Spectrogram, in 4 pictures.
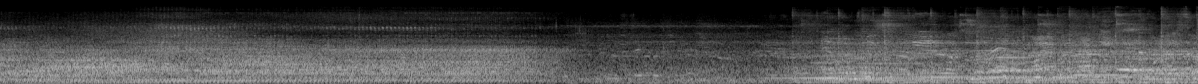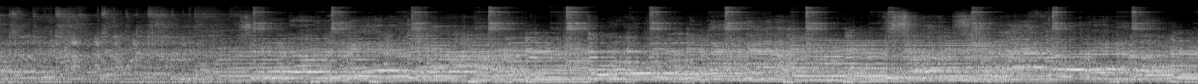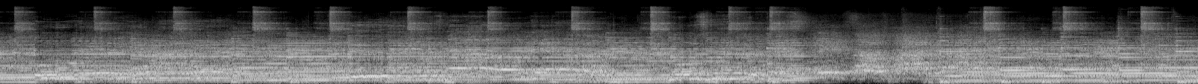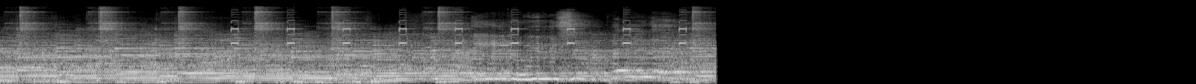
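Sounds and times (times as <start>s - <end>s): man singing into a microphone: 8.1s - 32.1s, 39.5s - 43.1s
steady beat: 38.3s - 40.7s.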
